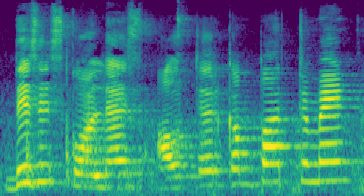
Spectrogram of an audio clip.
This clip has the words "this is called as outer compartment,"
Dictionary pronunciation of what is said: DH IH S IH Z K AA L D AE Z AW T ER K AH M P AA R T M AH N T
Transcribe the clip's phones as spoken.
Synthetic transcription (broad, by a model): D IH S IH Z K AA L D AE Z AW T ER K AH M P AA R T M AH N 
